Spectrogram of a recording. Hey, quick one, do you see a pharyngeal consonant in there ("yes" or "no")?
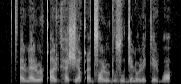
no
